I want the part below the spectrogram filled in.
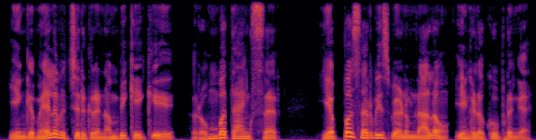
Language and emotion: Tamil, happy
